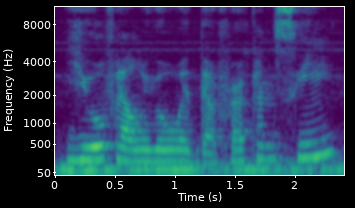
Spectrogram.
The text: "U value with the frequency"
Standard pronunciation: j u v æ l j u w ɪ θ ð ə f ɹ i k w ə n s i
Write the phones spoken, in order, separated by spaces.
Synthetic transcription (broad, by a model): j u f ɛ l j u w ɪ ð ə f ɹ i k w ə n s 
